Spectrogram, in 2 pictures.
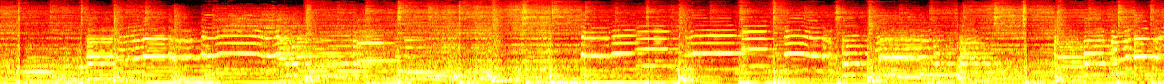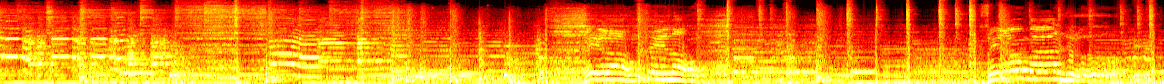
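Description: Electric blues band playing an instrumental passage: a harmonica played into a microphone carries the lead with bent, wailing notes over electric bass, drum kit, guitar and keyboard. The cymbal strokes grow busier near the end.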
